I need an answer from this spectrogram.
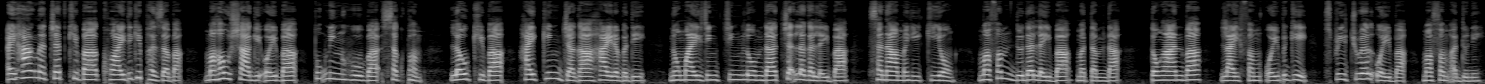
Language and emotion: Manipuri, neutral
